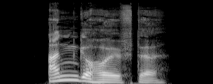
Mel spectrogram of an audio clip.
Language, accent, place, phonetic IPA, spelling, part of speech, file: German, Germany, Berlin, [ˈanɡəˌhɔɪ̯ftə], angehäufte, adjective, De-angehäufte.ogg
- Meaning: inflection of angehäuft: 1. strong/mixed nominative/accusative feminine singular 2. strong nominative/accusative plural 3. weak nominative all-gender singular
